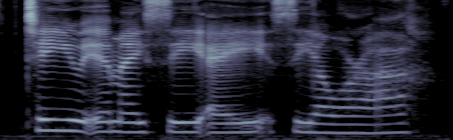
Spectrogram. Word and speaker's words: Tumacacori: Um, How do you spell that? – T U M A C A C O R I. Tumakar Tumakakori. – Yeah, Tumaka Tumacacori,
